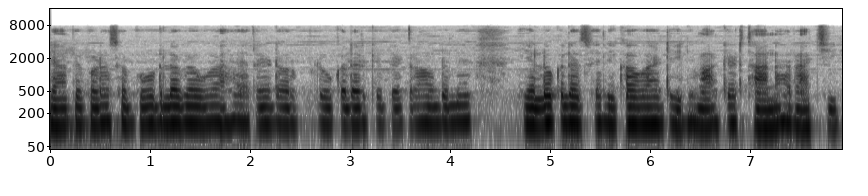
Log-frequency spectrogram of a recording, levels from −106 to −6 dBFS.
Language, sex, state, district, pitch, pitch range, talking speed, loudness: Hindi, male, Jharkhand, Ranchi, 130 Hz, 125-135 Hz, 180 wpm, -17 LUFS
